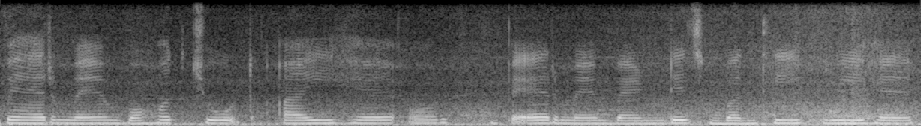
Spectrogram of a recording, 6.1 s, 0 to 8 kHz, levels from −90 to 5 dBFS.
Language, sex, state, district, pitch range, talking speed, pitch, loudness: Hindi, female, Madhya Pradesh, Katni, 180-200 Hz, 125 wpm, 190 Hz, -15 LUFS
